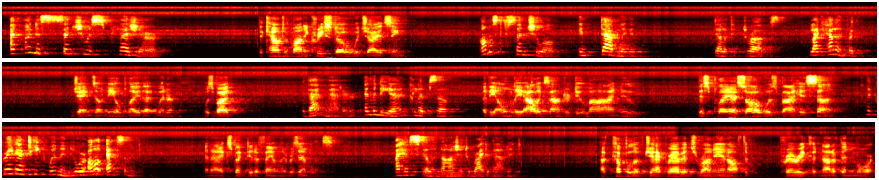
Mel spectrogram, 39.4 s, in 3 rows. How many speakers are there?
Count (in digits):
2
